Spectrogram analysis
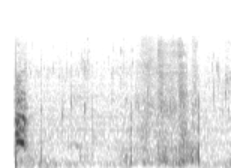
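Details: Border Collie barking while playing in sprinklers with another Border Collie, Starbuck and Trixie; one sharp loud bark at the start, then quiet rustling and faint splashing.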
